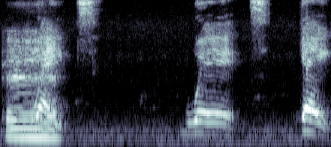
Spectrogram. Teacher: the diphthong A changes to the monophthong A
